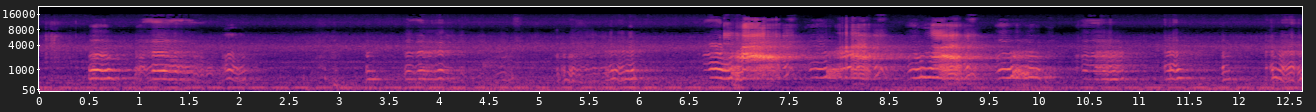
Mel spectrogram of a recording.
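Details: Baby's first cry just after birth: repeated strong, rising and falling newborn cries with brief pauses for breath over faint room noise; a vigorous, healthy cry.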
